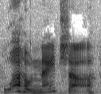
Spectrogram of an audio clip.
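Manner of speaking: slow hushed nature-documentary wonder; David Attenborough. Retold or imitated. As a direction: narrate like a wildlife presenter. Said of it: "like a David Attenborough documentary".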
